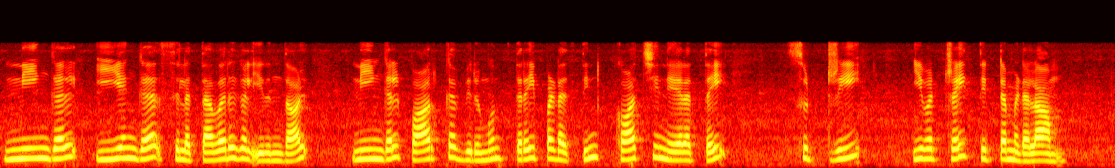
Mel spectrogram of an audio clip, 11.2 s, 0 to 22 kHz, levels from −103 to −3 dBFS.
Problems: none marked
